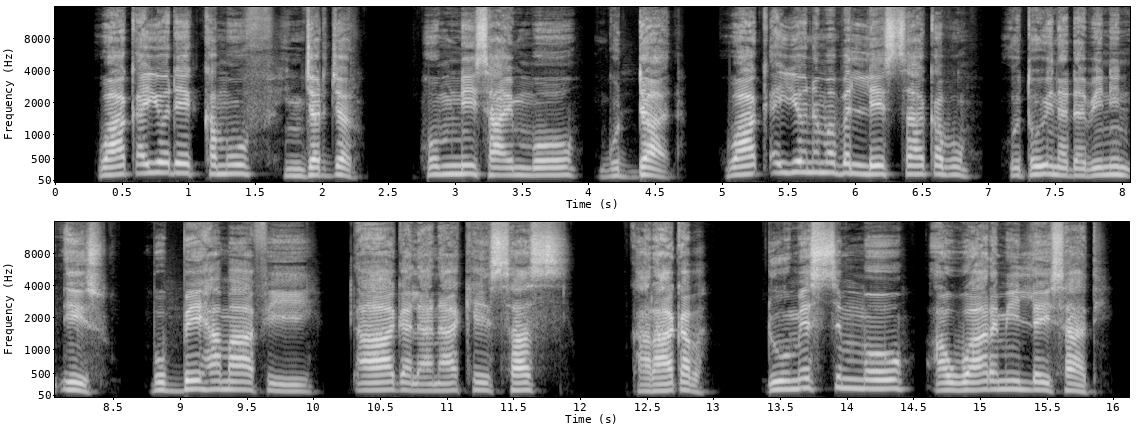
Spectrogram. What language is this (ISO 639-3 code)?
orm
